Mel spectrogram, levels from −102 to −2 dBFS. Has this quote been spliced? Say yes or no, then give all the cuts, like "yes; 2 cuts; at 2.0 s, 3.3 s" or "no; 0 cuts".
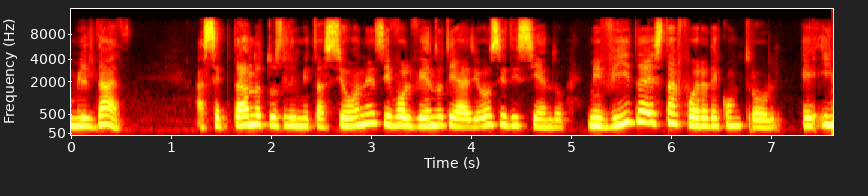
yes; 1 cut; at 5.0 s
